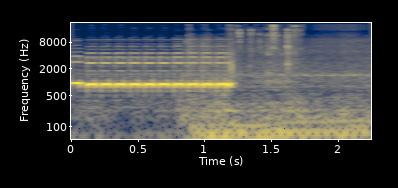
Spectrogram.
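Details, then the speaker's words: 2001 Monaco diesel pusher motorcoach just started after glow plug wait: quick string of high beeps, about seven a second, over the diesel rumble, warning that air brake pressure is below 90 psi; do not drive until it builds. "Now, did you hear that little beeping? Okay, that little beeping is when there's not enough air pressure."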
